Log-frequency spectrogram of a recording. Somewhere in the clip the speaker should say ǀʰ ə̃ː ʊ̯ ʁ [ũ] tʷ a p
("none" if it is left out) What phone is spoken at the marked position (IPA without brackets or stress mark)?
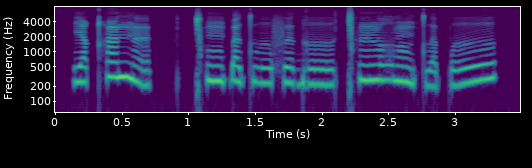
õ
